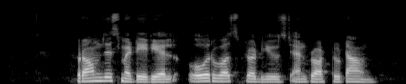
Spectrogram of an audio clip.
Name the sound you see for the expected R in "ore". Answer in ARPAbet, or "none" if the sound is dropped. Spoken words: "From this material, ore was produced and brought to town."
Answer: R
